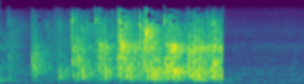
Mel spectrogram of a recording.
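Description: Snooker audience applauding a safety shot. Dense clapping that stops abruptly about three seconds in, leaving faint hiss.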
